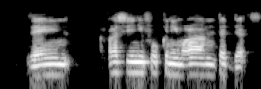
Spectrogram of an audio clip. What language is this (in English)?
Kabyle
